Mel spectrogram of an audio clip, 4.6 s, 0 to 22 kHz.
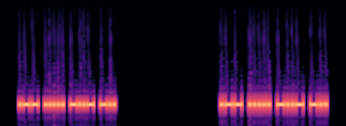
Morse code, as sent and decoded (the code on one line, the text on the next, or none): .-- ..... -..- -.. / .-- ..... -..- -..
W5XD W5XD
